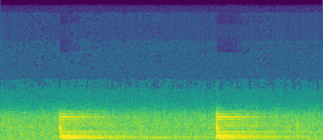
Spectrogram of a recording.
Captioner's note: clock Chiming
